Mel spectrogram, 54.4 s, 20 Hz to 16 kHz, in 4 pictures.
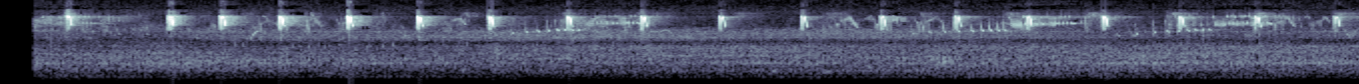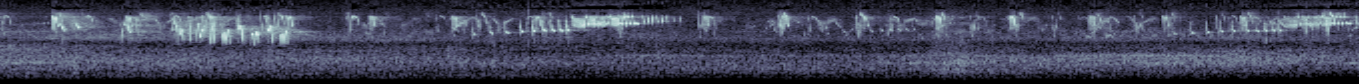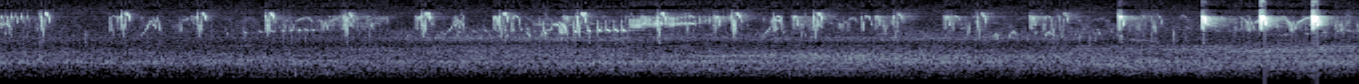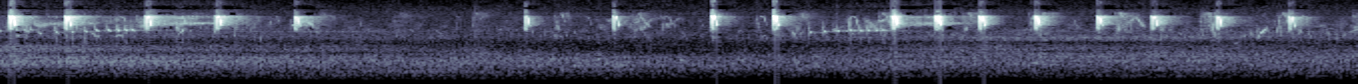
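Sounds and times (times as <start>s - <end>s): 
reed warbler singing: 0.4s - 54.3s.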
